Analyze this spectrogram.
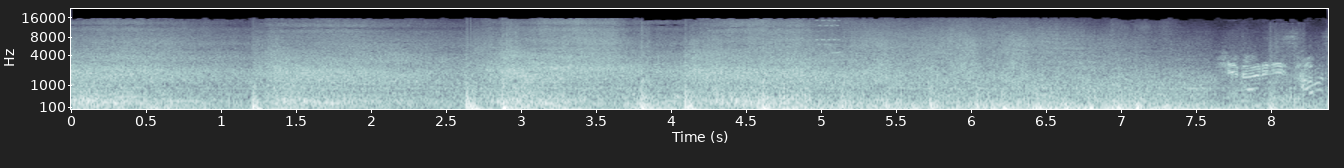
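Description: A helicopter's rotor and engine thrum.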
